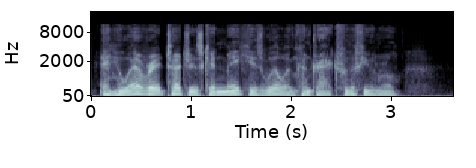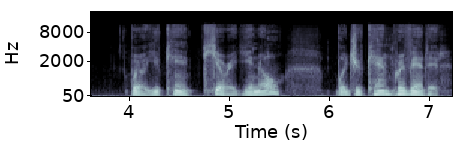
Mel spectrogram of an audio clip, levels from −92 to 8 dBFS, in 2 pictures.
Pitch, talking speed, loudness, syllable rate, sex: 110 Hz, 205 wpm, -18 LUFS, 5.6 syllables/s, male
